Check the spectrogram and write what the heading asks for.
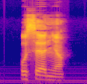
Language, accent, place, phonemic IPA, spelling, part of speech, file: French, France, Lyon, /ɔ.se.a.njɛ̃/, océanien, adjective, LL-Q150 (fra)-océanien.wav
- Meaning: Oceanian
